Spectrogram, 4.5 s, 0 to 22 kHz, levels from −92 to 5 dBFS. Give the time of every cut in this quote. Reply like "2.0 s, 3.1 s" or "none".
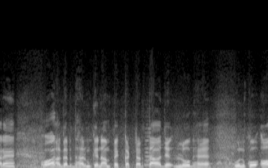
0.9 s

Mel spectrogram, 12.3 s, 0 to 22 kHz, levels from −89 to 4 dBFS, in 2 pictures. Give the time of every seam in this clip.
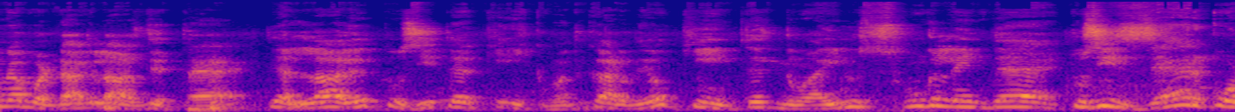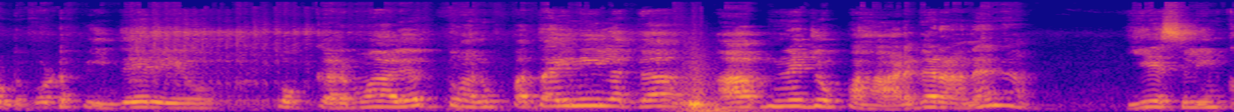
1.2 s, 5.3 s, 9.6 s

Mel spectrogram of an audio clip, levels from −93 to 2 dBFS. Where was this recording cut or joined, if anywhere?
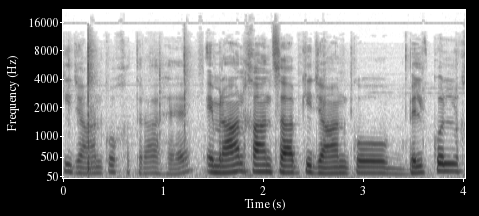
1.4 s

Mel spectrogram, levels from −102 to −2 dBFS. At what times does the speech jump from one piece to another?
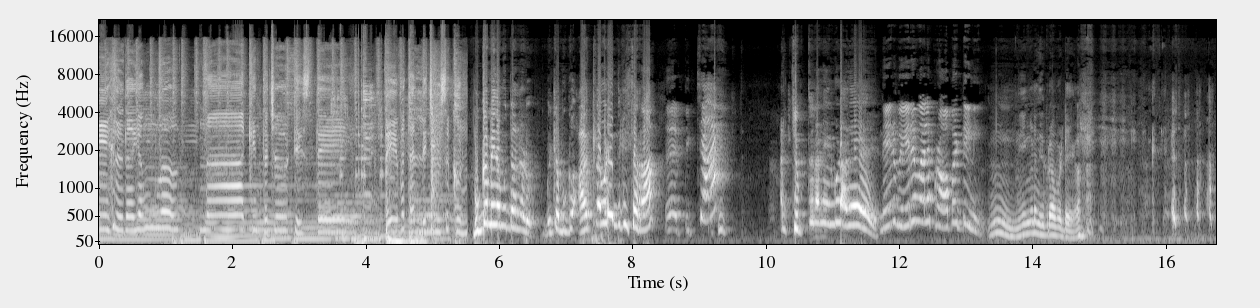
5.4 s

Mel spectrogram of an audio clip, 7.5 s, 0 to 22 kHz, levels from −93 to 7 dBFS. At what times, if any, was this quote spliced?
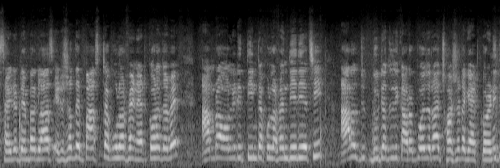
none

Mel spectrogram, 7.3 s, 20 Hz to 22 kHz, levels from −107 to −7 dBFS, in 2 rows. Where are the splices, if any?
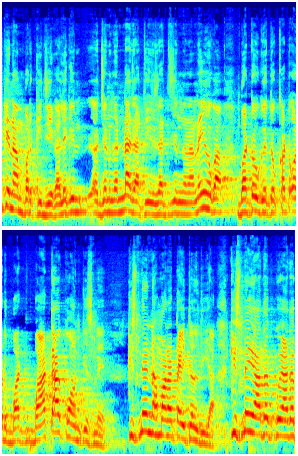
none

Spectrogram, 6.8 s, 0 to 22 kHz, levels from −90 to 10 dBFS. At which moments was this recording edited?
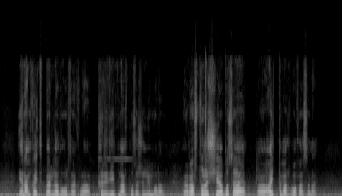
1.9 s

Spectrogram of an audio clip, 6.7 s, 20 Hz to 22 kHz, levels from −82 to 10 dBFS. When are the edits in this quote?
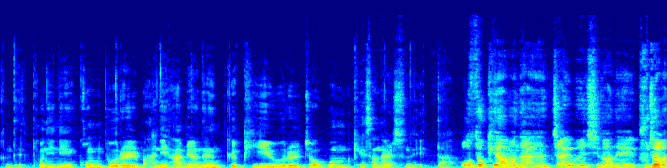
4.6 s

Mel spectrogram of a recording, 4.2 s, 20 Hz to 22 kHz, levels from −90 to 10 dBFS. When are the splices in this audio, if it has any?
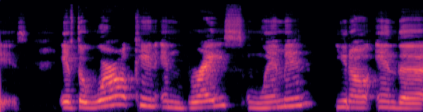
none

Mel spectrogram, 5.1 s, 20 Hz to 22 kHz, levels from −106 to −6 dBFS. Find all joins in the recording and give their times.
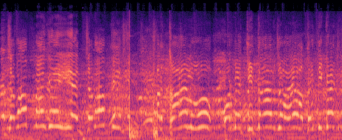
2.4 s

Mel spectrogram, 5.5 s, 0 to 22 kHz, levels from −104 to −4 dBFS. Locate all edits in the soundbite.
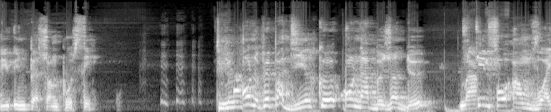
none

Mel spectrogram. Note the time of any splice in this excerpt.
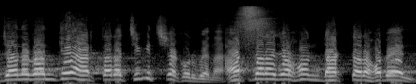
2.3 s

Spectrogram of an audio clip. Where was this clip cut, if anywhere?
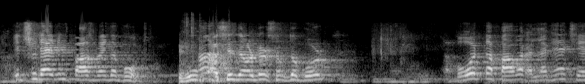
1.8 s

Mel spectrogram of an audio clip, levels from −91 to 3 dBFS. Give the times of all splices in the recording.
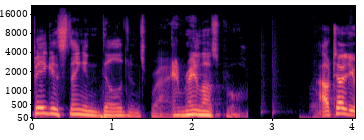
2.8 s

